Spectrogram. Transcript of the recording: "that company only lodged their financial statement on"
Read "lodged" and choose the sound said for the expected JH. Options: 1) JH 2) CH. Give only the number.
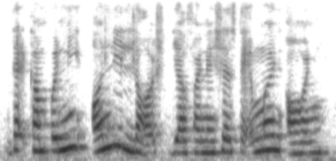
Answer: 2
